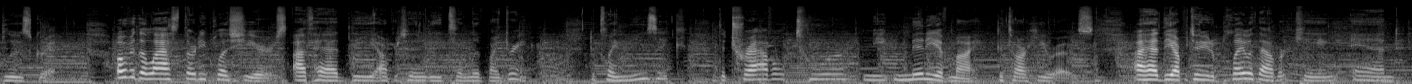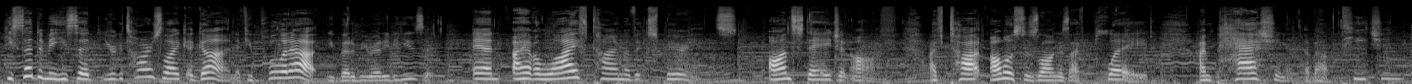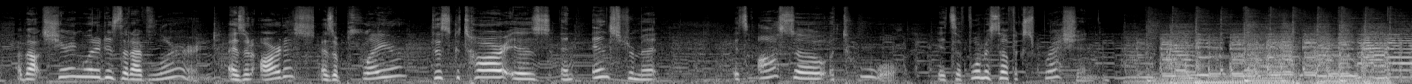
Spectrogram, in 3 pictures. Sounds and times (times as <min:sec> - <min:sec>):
Speech: 0:00.0 - 0:34.9, 0:35.6 - 0:39.3
Guitar: 0:00.0 - 0:42.3.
